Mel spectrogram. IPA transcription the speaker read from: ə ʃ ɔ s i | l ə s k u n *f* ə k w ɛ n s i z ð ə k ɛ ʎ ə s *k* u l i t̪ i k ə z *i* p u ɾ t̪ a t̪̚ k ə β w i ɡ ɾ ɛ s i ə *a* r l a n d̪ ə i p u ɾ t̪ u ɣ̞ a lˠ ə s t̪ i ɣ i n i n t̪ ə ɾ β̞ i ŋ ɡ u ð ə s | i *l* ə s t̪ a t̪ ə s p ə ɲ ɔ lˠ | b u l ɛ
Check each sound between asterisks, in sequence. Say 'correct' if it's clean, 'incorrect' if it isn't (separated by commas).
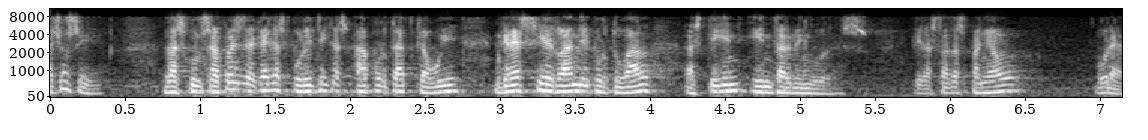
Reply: incorrect, incorrect, incorrect, incorrect, correct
